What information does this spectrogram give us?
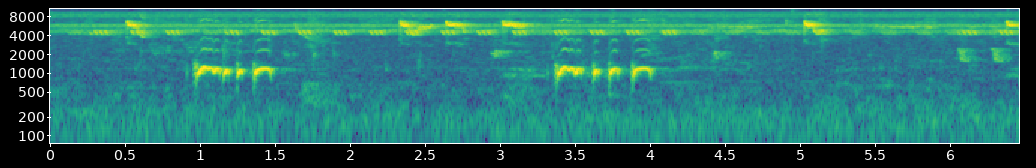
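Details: Local wild zebra dove singing to draw rivals into song: two matching short phrases of quick, low, throbbing coos about two seconds apart. A bed of high insect chirps and trills surrounds them.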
